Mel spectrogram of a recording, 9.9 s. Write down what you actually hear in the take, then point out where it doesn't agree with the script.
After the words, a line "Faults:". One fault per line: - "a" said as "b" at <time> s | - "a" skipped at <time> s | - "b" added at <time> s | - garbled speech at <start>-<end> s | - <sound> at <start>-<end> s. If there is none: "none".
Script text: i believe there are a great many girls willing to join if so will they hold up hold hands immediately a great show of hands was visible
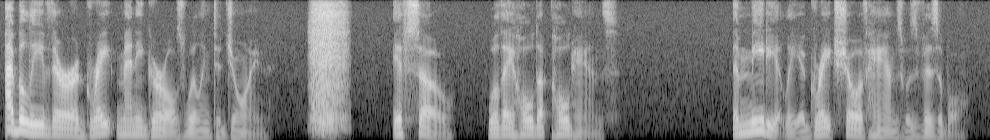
i believe there are a great many girls willing to join if so will they hold up hold hands immediately a great show of hands was visible
Faults:
- sniff at 3.1-3.5 s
